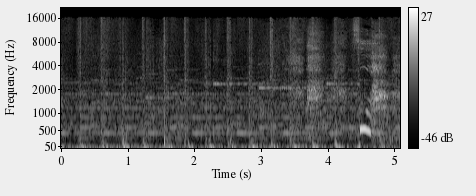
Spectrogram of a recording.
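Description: Quick, steady footsteps run along a snowy path, each step a soft crunching thud in an even rhythm, moderately loud, with a brief higher squeak near the end.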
